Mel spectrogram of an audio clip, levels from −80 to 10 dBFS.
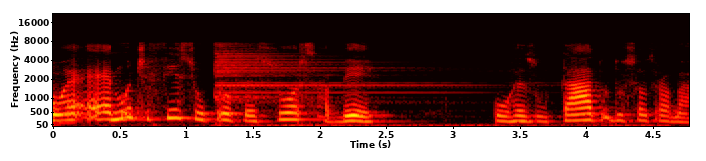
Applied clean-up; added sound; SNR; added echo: none; Gong; 18 dB; none.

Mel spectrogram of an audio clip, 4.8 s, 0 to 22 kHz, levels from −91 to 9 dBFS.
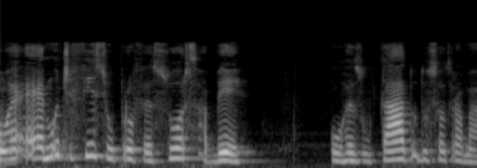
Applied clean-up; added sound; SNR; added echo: none; none; none; none.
